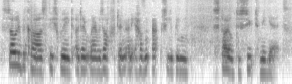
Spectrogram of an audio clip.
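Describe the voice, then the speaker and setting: Croaky, hoarse voice with gravelly fry. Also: mid-range voice, fairly even intonation, moderate pace, a little hiss or hum, rough recording. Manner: chatty, stop-start with fillers and self-corrections. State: hoarse, lost voice. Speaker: wig tutorial vlogger. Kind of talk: casual how-to demonstration. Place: at home in front of a camera.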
